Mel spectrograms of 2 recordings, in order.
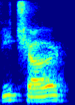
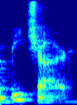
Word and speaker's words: Veechar: So it can either be Veechar or Beechar.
